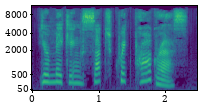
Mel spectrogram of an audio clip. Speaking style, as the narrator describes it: I said brightly, as though everything in the world were rosy

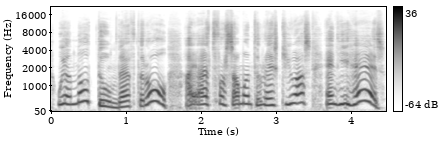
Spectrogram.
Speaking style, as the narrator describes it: said Bear Cub excitedly

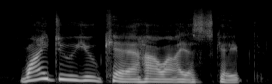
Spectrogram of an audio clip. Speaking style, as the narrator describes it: said Harry slowly

